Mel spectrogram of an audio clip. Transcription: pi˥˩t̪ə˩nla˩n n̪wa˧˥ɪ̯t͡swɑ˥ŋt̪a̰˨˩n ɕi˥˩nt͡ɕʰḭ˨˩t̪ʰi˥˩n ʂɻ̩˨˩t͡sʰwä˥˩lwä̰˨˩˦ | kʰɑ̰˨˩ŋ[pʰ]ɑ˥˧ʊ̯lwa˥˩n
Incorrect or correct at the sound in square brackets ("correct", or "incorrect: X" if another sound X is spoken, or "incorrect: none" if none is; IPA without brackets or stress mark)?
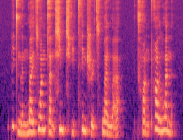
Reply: correct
